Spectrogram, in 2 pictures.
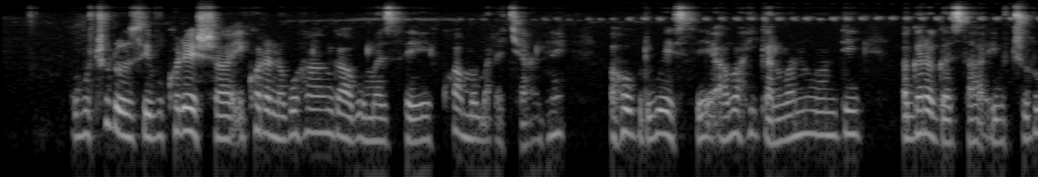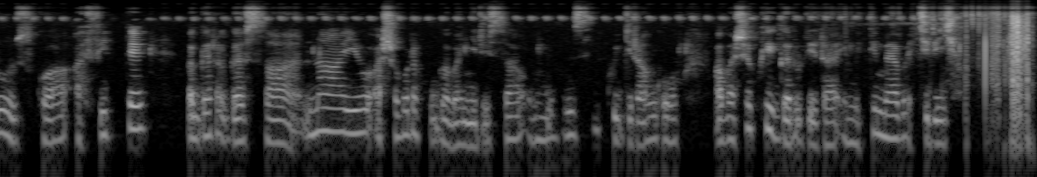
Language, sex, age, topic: Kinyarwanda, male, 36-49, finance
